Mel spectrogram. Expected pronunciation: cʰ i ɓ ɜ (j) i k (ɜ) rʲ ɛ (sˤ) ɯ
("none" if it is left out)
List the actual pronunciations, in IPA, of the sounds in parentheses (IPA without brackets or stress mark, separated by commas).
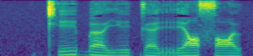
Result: j, ɛ, sˤ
